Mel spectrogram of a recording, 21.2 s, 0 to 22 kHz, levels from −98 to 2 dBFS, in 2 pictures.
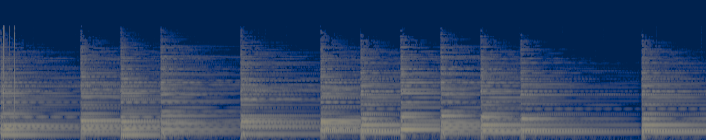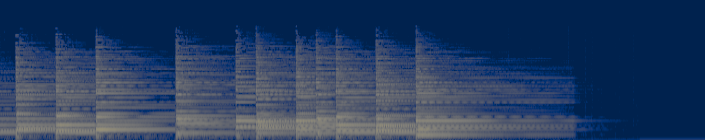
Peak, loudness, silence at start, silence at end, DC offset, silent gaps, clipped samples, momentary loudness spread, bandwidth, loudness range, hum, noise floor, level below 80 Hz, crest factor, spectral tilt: -12 dBFS; -44 LUFS; 0 s; 1.95 s; under 0.1%; none; under 0.1%; 13 LU; 11 kHz; 4 LU; none; -87 dBFS; -70 dBFS; 32 dB; -5 dB/octave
